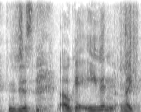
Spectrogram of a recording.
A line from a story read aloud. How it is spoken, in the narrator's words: I laughed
